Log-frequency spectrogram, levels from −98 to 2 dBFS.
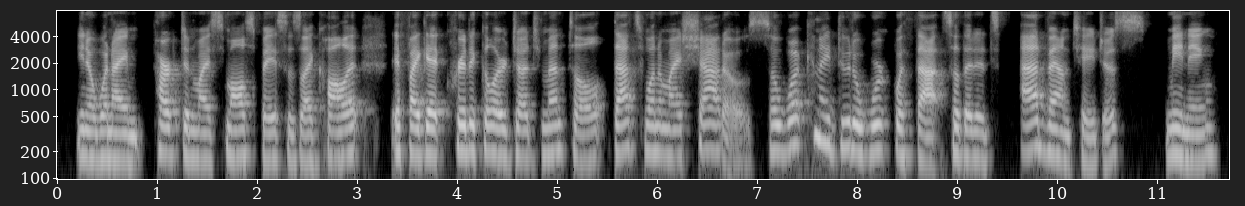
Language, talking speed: English, 195 wpm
